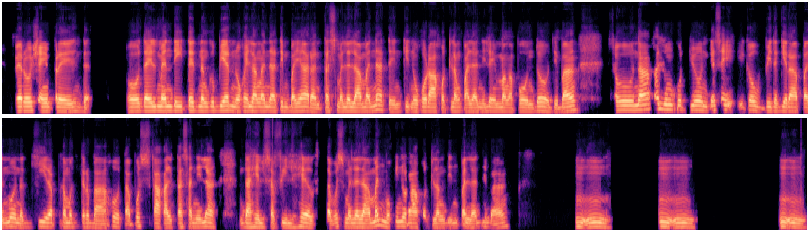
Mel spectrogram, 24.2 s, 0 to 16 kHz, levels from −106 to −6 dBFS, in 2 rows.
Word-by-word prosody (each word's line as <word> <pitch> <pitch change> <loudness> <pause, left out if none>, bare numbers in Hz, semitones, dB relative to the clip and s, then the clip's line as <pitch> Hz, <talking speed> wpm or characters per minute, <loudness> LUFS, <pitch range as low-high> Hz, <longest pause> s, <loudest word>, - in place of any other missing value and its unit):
pero 135 0 +5
siyempre 125 -2 +2
da - - -3 0.5
oo, 125 0 +4
dahil 130 +1 +4
mandated 135 0 +3
ng 130 - +4
gobyerno 135 -1 +2
kailangan 130 -1 +3
natin 125 0 -1
bayaran 120 -3 +2
ta's 120 -1 -3
malalaman 120 0 +2
natin 120 -8 -2
kinukurakot 120 -1 0
lang 120 0 -1
pala 115 +1 +1
'yung 120 0 -2
mga 115 -1 -1
pondo 120 +2 0
'di 115 0 -6
ba? 130 +5 +4 0.5
So 150 0 +2
nakakalungkot 160 0 +2
'yun, 150 -2 +2
kasi 155 +2 -2
ikaw 145 - -2
pinaghirapan 125 0 0
mo, 140 - +2
naghirap 130 +3 -2
ka 130 - 0
magtrabaho 125 0 -3
tapos 145 -1 -5
kakaltasan 120 +1 0
nila 130 -2 +1 0.4
dahil 125 0 +1
sa 125 - -3
PhilHealth, 125 +1 0 0.2
tapos 125 +3 0
malalaman 125 +5 +2
mo 130 - -2
kinurakot 140 -4 -1
lang 120 0 -1
din 125 - -7
pala 120 -2 0
'di 135 0 -9
ba? 110 +1 -2 1.1
Mm. 130 -3 -1 0.7
Mm. 130 -4 -1 1.2
Mm. 125 -5 -1
125 Hz, 125 wpm, -21 LUFS, 120-135 Hz, 1.2 s, pero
